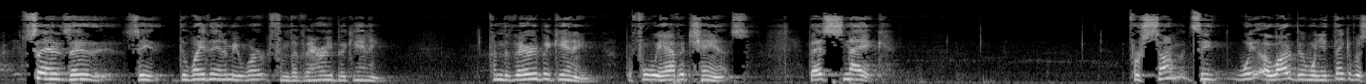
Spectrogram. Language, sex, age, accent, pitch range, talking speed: English, male, 60-79, American, 190-230 Hz, 155 wpm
